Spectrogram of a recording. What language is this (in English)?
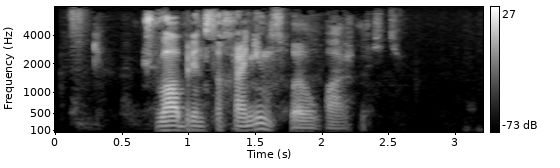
Russian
